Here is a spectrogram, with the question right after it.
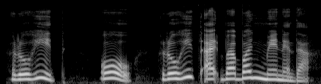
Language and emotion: Santali, neutral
